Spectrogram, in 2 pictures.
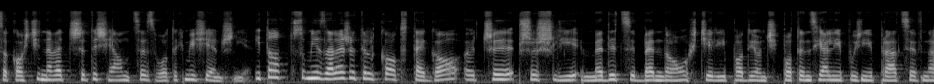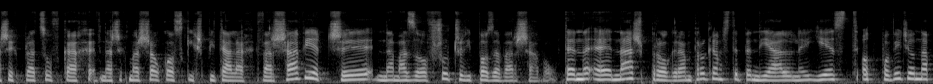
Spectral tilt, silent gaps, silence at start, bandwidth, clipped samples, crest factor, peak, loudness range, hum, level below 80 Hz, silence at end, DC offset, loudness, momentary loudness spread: -5 dB/octave; none; 0 s; 13 kHz; under 0.1%; 16 dB; -6 dBFS; 3 LU; none; -58 dBFS; 0 s; under 0.1%; -23 LUFS; 6 LU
